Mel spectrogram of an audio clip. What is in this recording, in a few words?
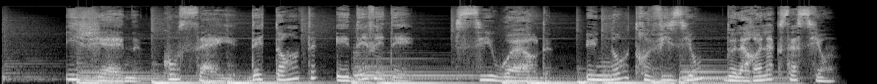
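FR F commercial, French, female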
